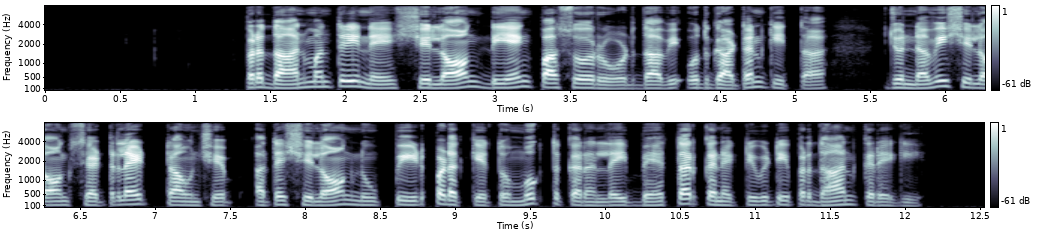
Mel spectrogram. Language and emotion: Punjabi, neutral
